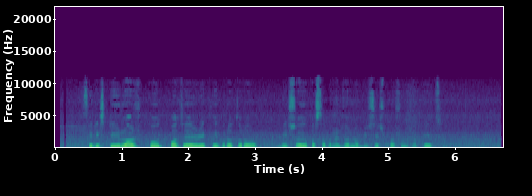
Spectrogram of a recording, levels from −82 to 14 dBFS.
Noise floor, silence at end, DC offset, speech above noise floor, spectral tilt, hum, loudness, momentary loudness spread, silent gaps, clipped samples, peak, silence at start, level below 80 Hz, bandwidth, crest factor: -47 dBFS; 0.05 s; under 0.1%; 23 dB; -6.5 dB/octave; none; -24 LUFS; 15 LU; none; under 0.1%; -4 dBFS; 0.1 s; -56 dBFS; 11.5 kHz; 20 dB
